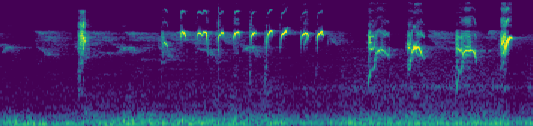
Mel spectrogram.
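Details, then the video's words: Brown-throated sunbird singing, recorded as a master for training other birds: a single sharp note, then a rapid evenly spaced series of about eight high chips, followed by a few louder clipped notes. "Pancingan Suara Burung Konin Gacor Ngobra Tembakan Tajam"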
